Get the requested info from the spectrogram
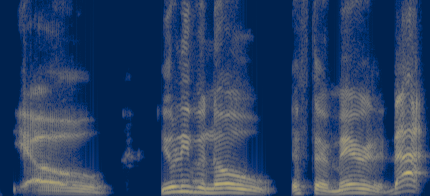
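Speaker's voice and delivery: high, loud, exasperated objection; indignant protest. Retold or imitated. Husband objecting to gossip about a passing couple, indignant. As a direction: protest it with rising disbelief.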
